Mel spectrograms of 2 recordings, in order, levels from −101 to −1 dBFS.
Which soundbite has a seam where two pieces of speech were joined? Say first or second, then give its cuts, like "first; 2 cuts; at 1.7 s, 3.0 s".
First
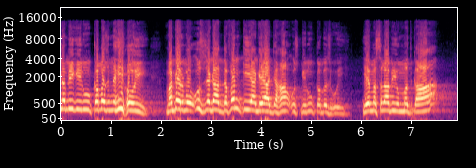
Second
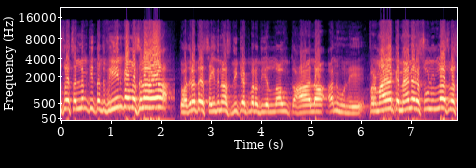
second; 2 cuts; at 2.2 s, 6.2 s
